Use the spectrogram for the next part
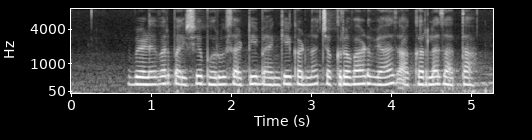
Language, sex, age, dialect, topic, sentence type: Marathi, female, 18-24, Southern Konkan, banking, statement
